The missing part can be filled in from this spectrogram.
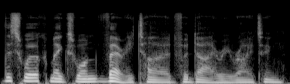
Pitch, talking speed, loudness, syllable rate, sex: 110 Hz, 185 wpm, -18 LUFS, 5.4 syllables/s, male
